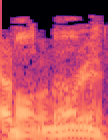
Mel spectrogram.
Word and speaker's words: Multnomah: How do you say that? Multnomah County? – Multnomah County. Yeah, Multnomah County.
